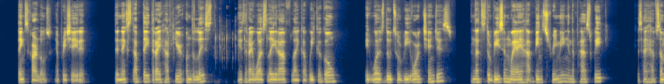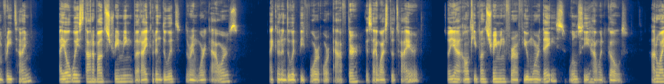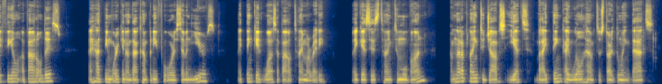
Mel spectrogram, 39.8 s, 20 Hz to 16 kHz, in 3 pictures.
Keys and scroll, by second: 3.4 alt+x, 4.0-6.5 typing, 39.0-39.8 typing.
